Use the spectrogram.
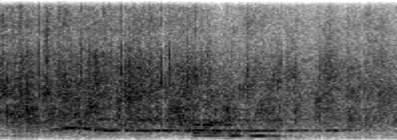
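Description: Church congregation clapping during a Lutheran worship service, a steady wash of many hands sustained throughout while a voice calls out over it.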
